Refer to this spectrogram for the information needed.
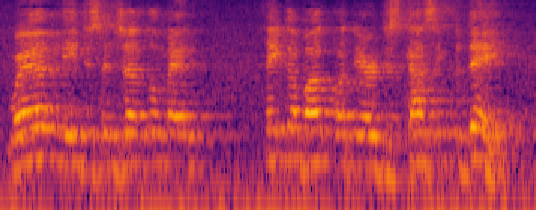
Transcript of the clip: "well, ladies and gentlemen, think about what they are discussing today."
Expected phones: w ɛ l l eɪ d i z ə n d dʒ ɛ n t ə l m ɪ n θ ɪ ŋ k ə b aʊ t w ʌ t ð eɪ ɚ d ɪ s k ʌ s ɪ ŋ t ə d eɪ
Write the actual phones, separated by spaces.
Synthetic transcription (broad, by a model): w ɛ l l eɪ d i s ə n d dʒ ɛ n t ə l m ɪ n θ ɪ ŋ k ə b aʊ t w ʌ t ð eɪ ɚ d ɪ s k ʌ s ɪ ŋ t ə d eɪ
